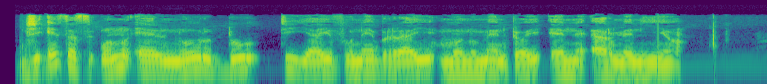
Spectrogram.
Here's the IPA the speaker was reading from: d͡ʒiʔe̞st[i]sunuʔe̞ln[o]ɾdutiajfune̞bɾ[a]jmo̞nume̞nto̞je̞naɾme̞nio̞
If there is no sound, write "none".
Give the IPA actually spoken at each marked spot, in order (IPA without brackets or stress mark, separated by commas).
a, u, a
